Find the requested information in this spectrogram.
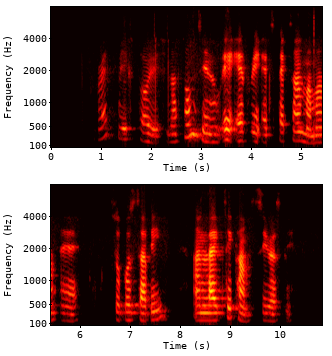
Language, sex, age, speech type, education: Nigerian Pidgin, female, 15-29, spontaneous, tertiary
